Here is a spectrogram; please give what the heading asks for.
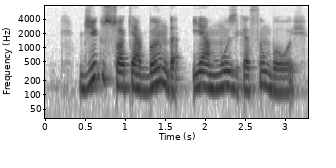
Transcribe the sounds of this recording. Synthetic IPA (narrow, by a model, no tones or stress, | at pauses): d͡ʒiɡʊsɔkɪɐbɐ̃nd̪ɐɪɐmuzikɐsɐ̃w̃bowɐ̰s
